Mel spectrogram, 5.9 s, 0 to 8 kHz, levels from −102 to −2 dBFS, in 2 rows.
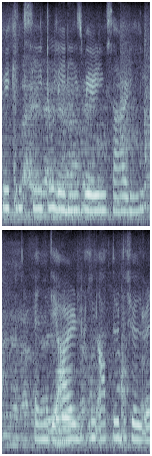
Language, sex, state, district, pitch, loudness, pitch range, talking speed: English, female, Sikkim, Gangtok, 215 Hz, -18 LUFS, 200-225 Hz, 140 wpm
